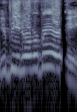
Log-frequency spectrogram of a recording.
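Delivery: loud shouting. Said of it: "and this is what I".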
